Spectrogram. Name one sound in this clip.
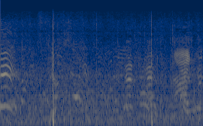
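A soccer ball is kicked with a thud.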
